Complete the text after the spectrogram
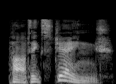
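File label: "part exchange", British English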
